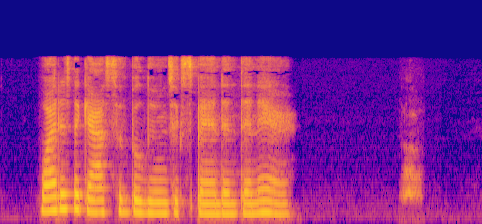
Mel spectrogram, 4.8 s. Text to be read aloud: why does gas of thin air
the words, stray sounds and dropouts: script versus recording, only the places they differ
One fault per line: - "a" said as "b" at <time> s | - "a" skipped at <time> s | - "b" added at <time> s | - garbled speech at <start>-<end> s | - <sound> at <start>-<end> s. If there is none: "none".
- "the" added at 0.7 s
- "balloons expand in" added at 1.3 s
- bark at 4.0-4.3 s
